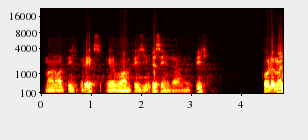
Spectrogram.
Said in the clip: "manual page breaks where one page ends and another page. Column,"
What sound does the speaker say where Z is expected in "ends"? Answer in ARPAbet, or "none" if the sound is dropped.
S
